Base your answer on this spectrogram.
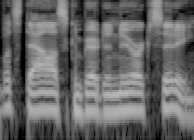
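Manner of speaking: ordinary talk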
